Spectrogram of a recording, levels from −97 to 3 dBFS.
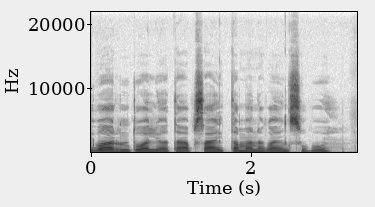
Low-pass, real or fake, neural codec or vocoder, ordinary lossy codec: none; real; none; none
